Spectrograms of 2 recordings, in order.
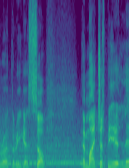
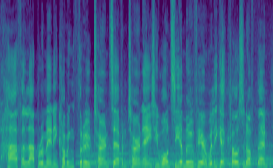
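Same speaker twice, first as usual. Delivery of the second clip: motorsport commentator; 5 semitones higher than usual. Real, not acted. Live race call, final lap.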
